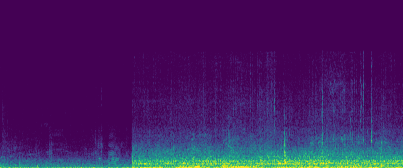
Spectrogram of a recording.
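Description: Wind rushing over a helmet-mounted action camera's microphone while riding a bicycle, a steady low rumble with hiss. About two and a half seconds in it turns abruptly louder and hissier.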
